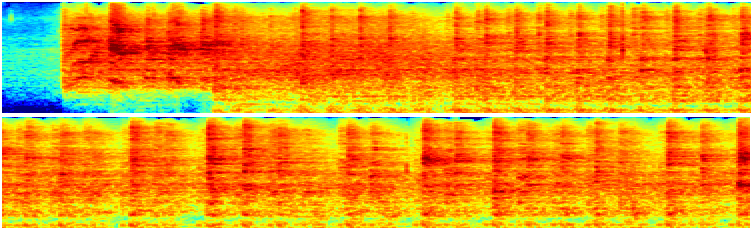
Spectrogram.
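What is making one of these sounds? A motorcycle engine idles with a loud, steady rumble.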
